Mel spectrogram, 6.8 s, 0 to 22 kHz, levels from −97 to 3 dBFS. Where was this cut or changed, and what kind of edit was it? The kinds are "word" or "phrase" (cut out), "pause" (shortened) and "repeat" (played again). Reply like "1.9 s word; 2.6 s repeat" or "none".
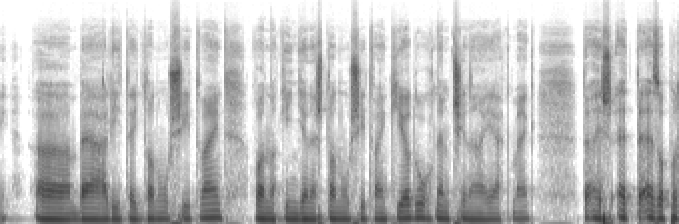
1.4 s word; 4.3 s phrase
